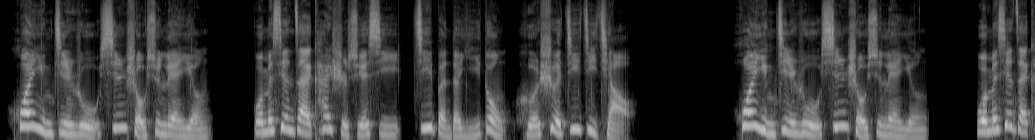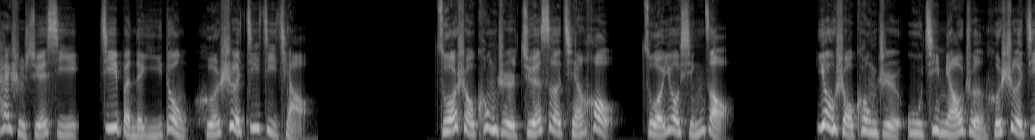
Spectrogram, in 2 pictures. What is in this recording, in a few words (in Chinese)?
女 游戏指引; 超能战士游戏指引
